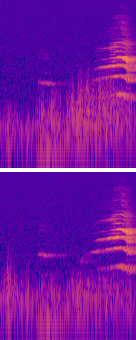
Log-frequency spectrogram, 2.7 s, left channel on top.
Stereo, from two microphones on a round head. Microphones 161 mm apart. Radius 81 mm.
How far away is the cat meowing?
About 1.9 m.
